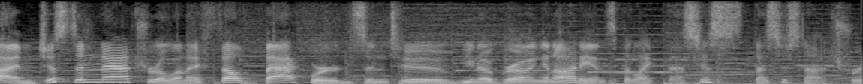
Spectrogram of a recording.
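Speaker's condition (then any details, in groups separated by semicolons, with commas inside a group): No condition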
